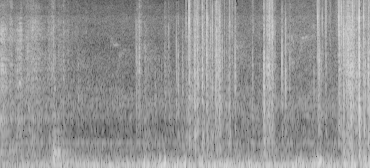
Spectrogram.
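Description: A plastic sheet crinkles and rustles.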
